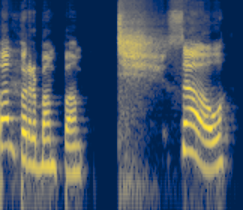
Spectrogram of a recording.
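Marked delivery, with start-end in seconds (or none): 0.0-0.9 mimicked joke rimshot; spoken drum sting. Host closing off a joke tangent, playful vocal drum sting. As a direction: tap out a comic drum fill with the voice.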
